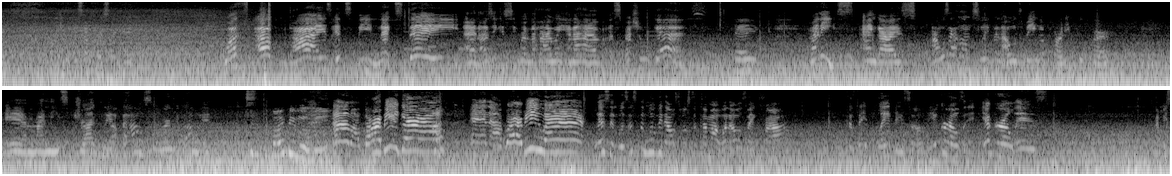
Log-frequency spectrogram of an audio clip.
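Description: Steady low road and engine rumble inside a moving car's cabin, under people talking.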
